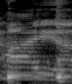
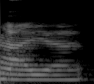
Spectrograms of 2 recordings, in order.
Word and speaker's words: Haya: Bye to the teachers, bye to the grown-ups, bye to the children, bye teacher Haya. And my name it rhymes with the fruit that grows from a tree called papaya.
